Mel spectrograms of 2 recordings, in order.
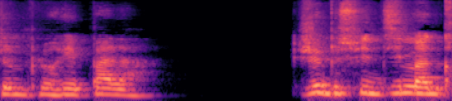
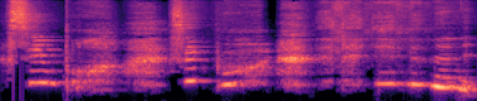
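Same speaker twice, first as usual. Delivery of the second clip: fake crying plea; 10 semitones higher, slower than usual. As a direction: beg dad through fake tears. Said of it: "je suis là en train de crier".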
